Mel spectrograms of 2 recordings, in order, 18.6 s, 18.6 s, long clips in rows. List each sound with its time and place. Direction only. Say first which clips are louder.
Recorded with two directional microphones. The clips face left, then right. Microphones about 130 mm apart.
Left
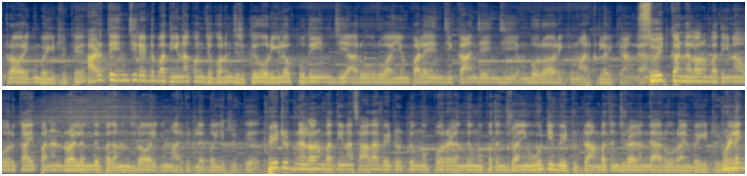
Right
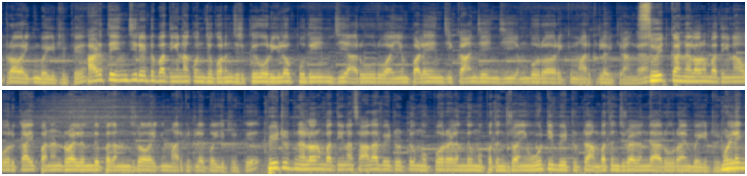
0.1 s speech: right 5 dB; 35° right (ahead or behind)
